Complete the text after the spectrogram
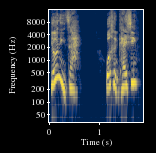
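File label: Female, Chinese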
